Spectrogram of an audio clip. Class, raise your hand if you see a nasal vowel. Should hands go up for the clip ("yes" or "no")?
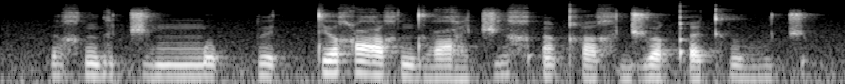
yes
